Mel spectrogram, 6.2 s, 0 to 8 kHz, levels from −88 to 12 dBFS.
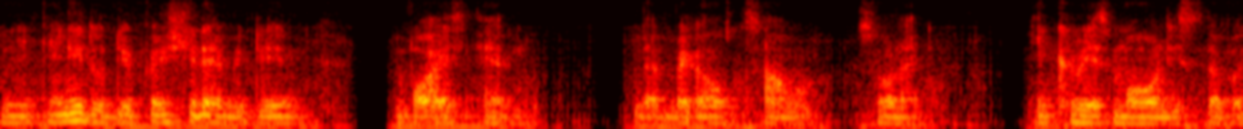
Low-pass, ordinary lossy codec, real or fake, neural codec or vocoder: none; none; fake; codec, 16 kHz, 4.8 kbps, FACodec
